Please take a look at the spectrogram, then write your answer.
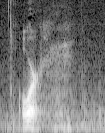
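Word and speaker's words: אור: Or. Yes, or. Aleph is silent, o of the cholam, ra of the resh.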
